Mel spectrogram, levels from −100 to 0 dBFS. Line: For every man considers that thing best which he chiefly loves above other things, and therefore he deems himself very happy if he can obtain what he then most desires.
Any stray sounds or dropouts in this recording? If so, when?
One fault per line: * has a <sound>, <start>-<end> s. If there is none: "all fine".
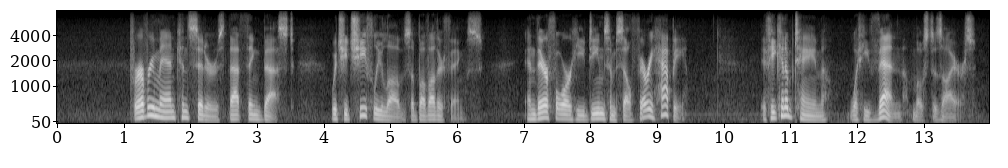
all fine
